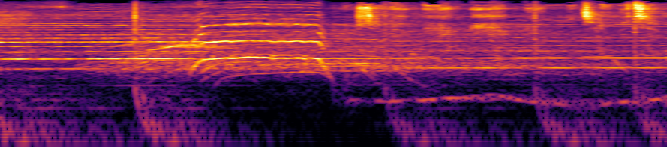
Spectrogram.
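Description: K-pop concert music over an arena sound system, with heavy bass thuds about once a second under held synth tones, and a crowd screaming and cheering, loudest in the middle.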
